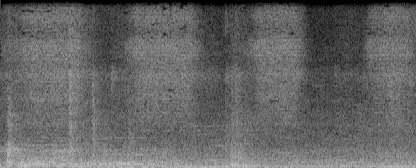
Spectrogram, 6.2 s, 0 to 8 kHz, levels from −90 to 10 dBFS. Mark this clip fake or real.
real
